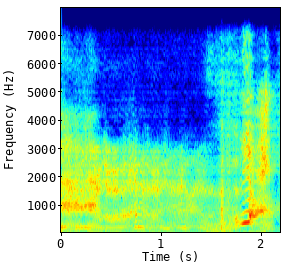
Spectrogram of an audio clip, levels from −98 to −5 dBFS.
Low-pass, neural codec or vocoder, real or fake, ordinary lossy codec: 7.2 kHz; codec, 16 kHz, 0.5 kbps, FreqCodec, larger model; fake; Opus, 64 kbps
